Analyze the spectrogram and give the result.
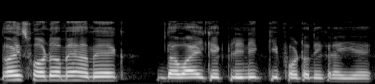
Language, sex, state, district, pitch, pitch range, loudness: Hindi, male, Bihar, West Champaran, 180 Hz, 155-200 Hz, -14 LUFS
